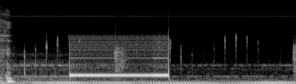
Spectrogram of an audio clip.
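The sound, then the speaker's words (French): A single steady telephone ring-back tone sounds as a call is placed live to a listener's home. The tone lasts about one second and is clear and fairly loud over a low, constant background hum. “On appelle chez vous en direct. C'est toujours un bruit bizarre ce téléphone.”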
